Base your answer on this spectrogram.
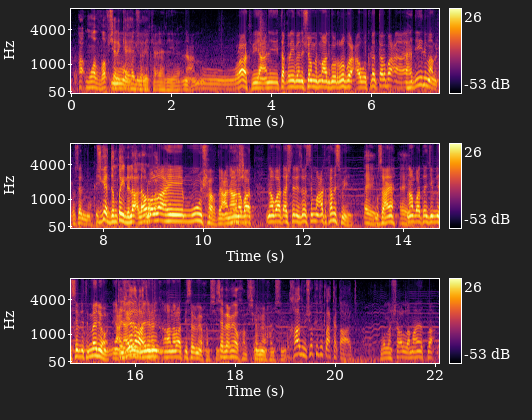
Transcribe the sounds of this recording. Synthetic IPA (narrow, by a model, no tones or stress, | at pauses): hamʊwɑðˤːɑfʃaɾiwˤɑfʃaɾḭːkʰaʔa̰hlɪ̰jːa̰naʕa̰mwɾˤɑːt̪bijaʕnit̪aqɾiːbanʃoːnmmat̪ɡuːlrˤɾʊbʕʔawt̪laːt̪ʔɑɾˤbaʕʔahd̪ilimaməlħʊsenlmʊ̰mkʃɡeːt̪d̪ənt̪ˤiːnilaʔlawɑlˤːɑːhimuːʃɑɾˤt̪ˤjaʕniʔanabɑt̪ | nabɑːt̪ʔaʃt̪aɾizoːd͡ʒsɪmːaʕaːt̪bxamsmɪja | emus̬ˤɑħiːħnabɑːt̪ʔad͡ʒiːblisɪblamaljoːnjaʕniɡealmɪnʔanaɾˤɑːt̪̚biːsabʕmɪjawxamsiːsabʕmjːawxamssːabʕmjawxamsḭːnlxaːd̪əmʃukɪt̪ɨt̪ˤlɑʕt̪ɑqɑ̰ːʕɪd̪̥ | wɑlˤːɑːʔnʃaːʔɑlˤːɑːmajɨt̪ˤlɑʕ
